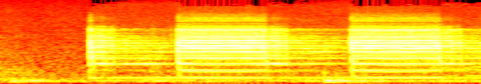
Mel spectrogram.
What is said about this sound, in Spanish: Oh, escucha, escucho la alarma, escucho la alarma.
